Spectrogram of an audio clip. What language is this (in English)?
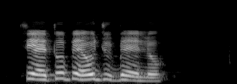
Yoruba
